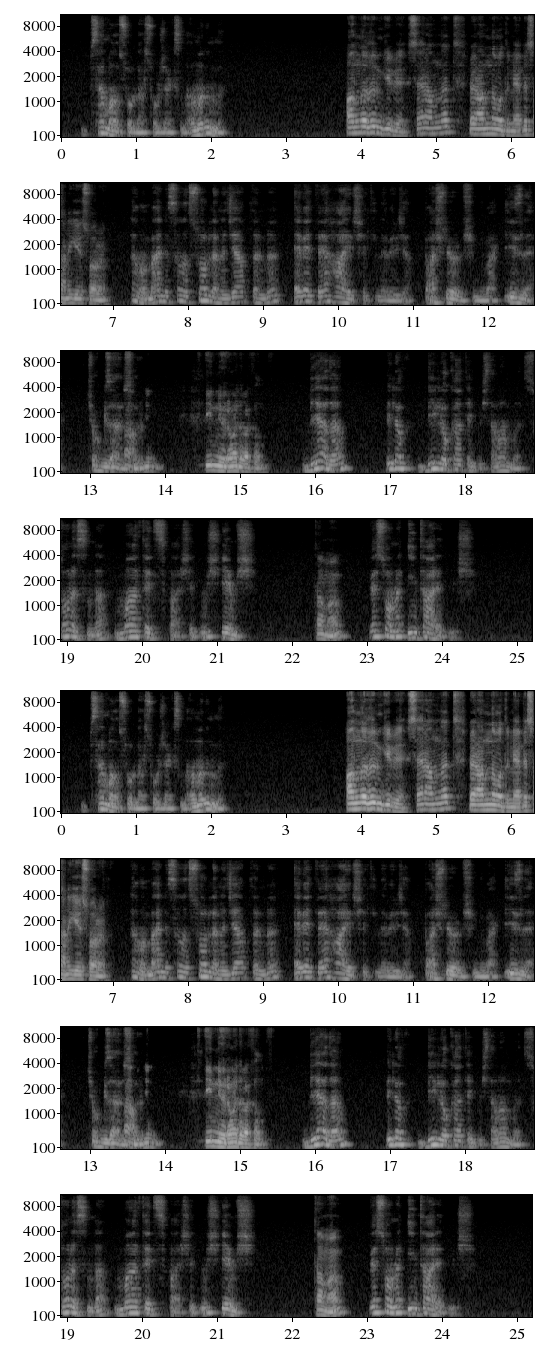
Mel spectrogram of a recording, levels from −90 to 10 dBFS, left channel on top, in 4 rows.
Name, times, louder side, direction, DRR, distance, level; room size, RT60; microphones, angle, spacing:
voice 1, 0.4-2.2 7.2-12.6 13.0-13.7 14.3-14.5 15.8-16.5 16.9-21.5 23.0-24.4, right 2 dB, 10° right, 1.2 m, -36 dB
voice 2, 3.8-7.0 13.4-14.0 14.5-15.4 22.3-22.7, right 5 dB, 90° right, 0.5 m, -30 dB
4.6 x 2.1 x 3.0 m
head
